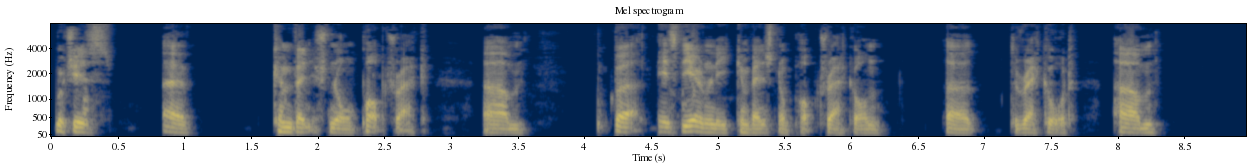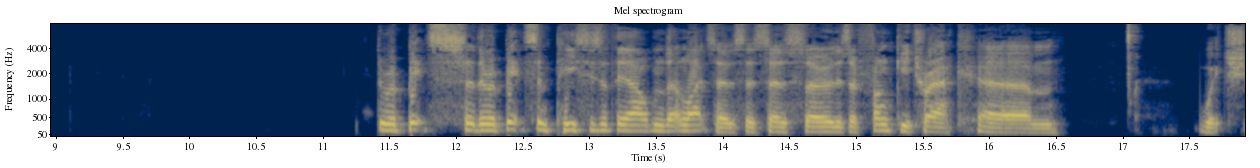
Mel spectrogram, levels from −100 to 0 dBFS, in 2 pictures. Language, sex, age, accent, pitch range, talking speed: English, male, 30-49, British, 110-145 Hz, 145 wpm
